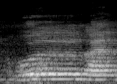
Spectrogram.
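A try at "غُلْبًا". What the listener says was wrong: Nah, lam sukun ya, jadi jangan gulban, gulban, gulban.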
